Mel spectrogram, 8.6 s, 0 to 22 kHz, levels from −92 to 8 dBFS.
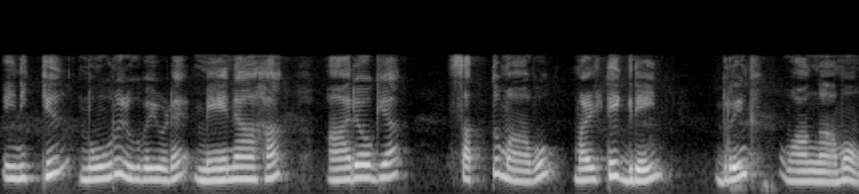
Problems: none marked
